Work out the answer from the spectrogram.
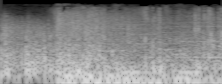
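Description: Gunfire in a video game shooter, a dense, continuous roar of loud booming noise with no clearly separate shots, filling the whole stretch without a break.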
